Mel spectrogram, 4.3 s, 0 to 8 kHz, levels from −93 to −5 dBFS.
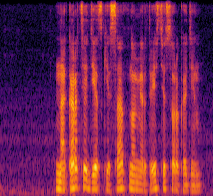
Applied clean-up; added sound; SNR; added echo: none; none; none; none.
